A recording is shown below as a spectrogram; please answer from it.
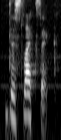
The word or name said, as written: Dyslexic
